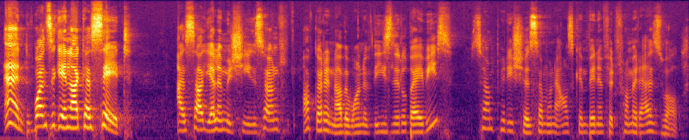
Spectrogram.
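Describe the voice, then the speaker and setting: A woman's voice: fairly low pitch, lively intonation, fairly quick. A woman working as an auctioneer, presenting lots and calling bids with repeated numbers.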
